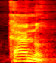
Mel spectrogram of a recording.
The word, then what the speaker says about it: Kanu: i conflict those twos cano is the real pronunciation so when i look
